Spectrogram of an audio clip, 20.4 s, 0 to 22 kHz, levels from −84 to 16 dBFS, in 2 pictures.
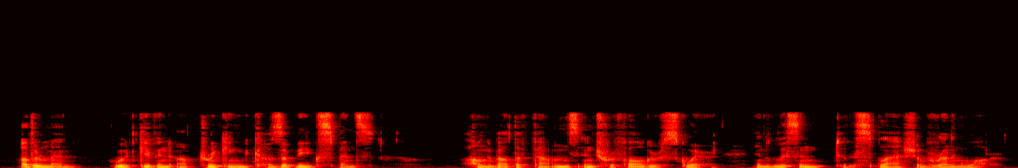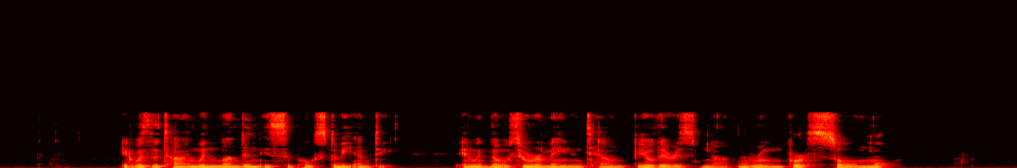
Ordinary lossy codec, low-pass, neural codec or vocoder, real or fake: MP3, 48 kbps; 7.2 kHz; none; real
